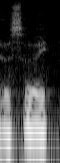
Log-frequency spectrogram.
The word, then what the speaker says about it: Usui: The one that most people, if you just say Reiki, the one most people think of is Usui, USUI. That's how you say it.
